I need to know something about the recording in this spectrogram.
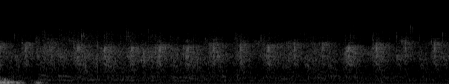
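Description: Light applause from a small group in the room, a patter of scattered hand claps that thins out near the end. It follows a short low thump at the very start.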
